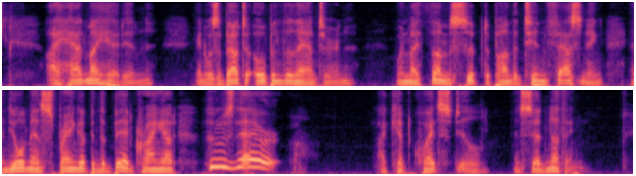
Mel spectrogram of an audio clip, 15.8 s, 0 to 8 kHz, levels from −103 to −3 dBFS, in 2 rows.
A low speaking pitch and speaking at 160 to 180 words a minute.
Yes: low, 100 Hz; average, 165 wpm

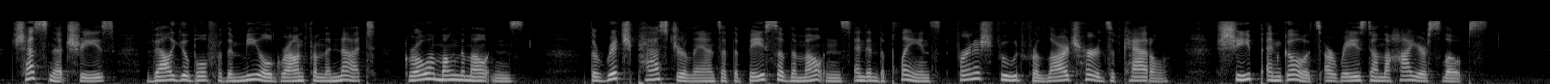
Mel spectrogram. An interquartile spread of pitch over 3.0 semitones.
Yes: average, 4.6 semitones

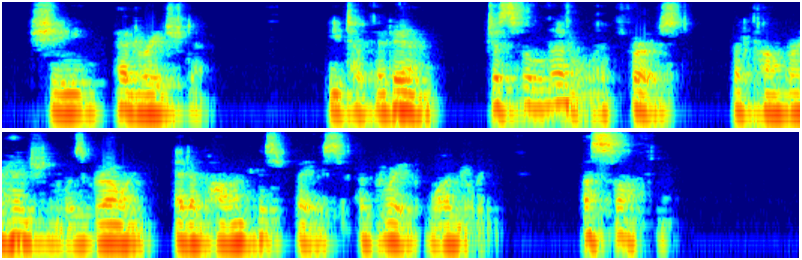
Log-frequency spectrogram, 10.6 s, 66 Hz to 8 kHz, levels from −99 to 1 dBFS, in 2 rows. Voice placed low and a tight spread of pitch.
Yes: low, 120 Hz; narrow, 1.4 semitones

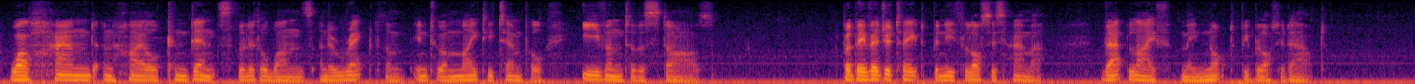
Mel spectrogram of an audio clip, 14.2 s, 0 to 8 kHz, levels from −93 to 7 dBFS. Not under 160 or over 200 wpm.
No: average, 140 wpm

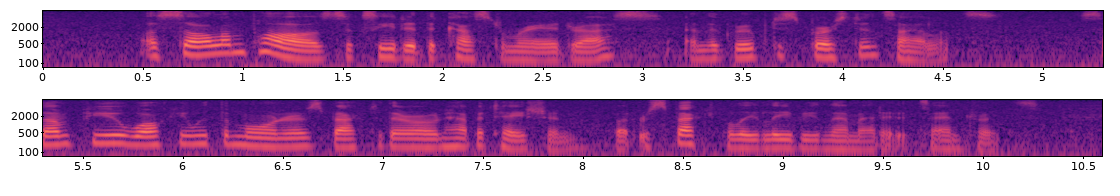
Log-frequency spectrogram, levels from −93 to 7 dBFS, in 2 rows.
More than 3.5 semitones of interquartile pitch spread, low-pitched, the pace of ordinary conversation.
No: average, 5.0 semitones; medium, 160 Hz; average, 175 wpm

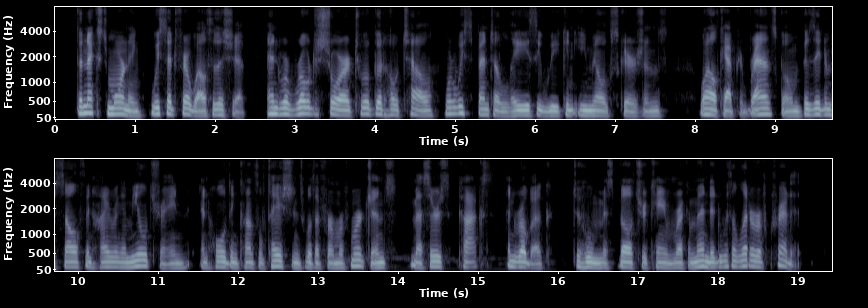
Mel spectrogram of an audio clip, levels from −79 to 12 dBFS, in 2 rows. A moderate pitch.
No: low, 130 Hz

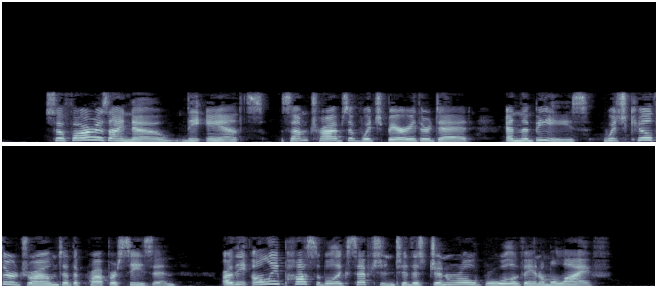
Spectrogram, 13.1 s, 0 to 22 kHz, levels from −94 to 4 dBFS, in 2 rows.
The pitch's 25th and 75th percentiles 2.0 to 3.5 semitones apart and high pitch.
No: average, 4.7 semitones; very high, 270 Hz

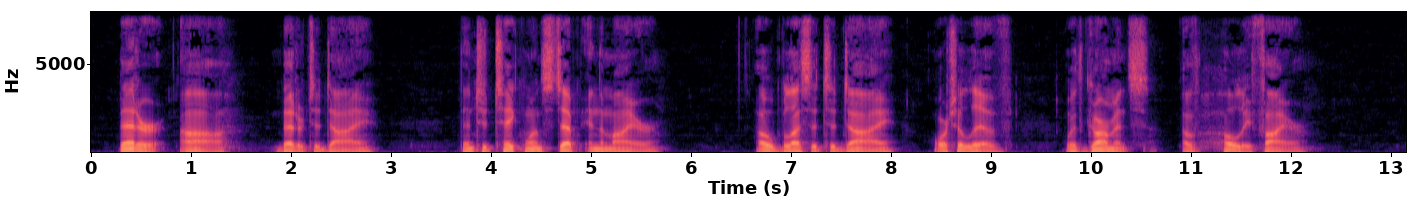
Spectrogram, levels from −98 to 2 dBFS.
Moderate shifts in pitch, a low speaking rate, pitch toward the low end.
Yes: average, 3.0 semitones; slow, 115 wpm; very low, 80 Hz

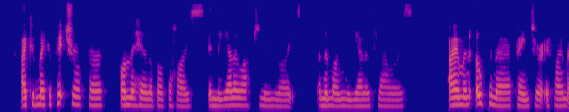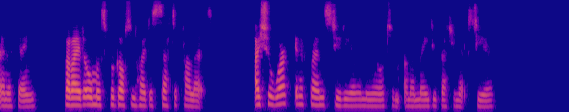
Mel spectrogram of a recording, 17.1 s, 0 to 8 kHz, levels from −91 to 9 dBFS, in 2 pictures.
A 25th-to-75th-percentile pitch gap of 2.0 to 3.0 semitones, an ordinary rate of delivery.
No: narrow, 2.5 semitones; fast, 210 wpm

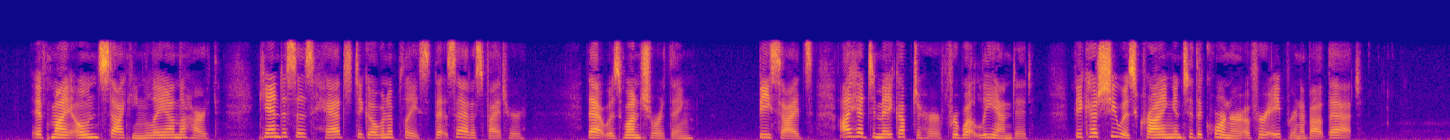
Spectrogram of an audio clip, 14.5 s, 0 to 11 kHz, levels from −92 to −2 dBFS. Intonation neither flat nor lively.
Yes: average, 4.3 semitones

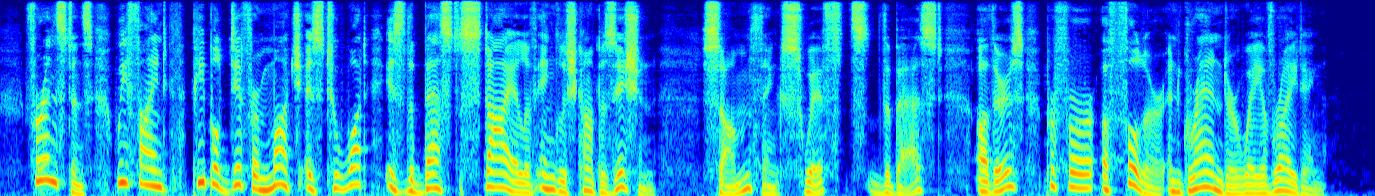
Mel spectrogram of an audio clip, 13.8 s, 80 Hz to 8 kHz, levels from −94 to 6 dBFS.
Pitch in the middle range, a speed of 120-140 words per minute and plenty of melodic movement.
Yes: medium, 170 Hz; slow, 135 wpm; wide, 8.4 semitones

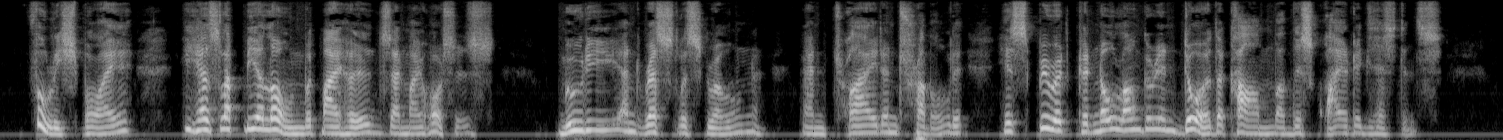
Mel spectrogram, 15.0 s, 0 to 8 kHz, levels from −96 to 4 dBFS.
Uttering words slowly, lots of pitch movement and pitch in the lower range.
No: slow, 130 wpm; wide, 6.5 semitones; medium, 150 Hz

